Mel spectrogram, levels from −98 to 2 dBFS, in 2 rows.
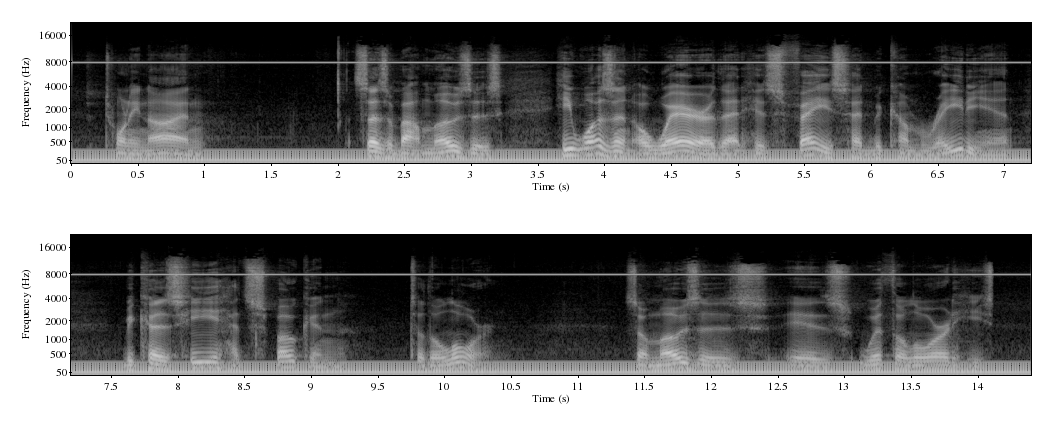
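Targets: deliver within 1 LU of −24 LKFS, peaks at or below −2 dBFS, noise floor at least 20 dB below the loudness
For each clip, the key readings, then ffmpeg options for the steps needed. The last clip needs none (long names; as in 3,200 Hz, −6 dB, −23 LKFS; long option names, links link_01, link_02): mains hum 50 Hz; hum harmonics up to 250 Hz; level of the hum −26 dBFS; interfering tone 7,800 Hz; level of the tone −29 dBFS; integrated loudness −25.0 LKFS; sample peak −8.0 dBFS; target loudness −24.0 LKFS
→ -af "bandreject=frequency=50:width_type=h:width=6,bandreject=frequency=100:width_type=h:width=6,bandreject=frequency=150:width_type=h:width=6,bandreject=frequency=200:width_type=h:width=6,bandreject=frequency=250:width_type=h:width=6"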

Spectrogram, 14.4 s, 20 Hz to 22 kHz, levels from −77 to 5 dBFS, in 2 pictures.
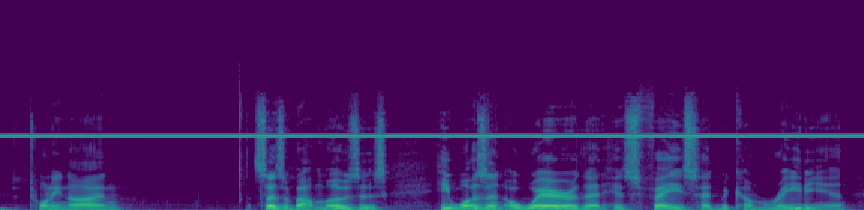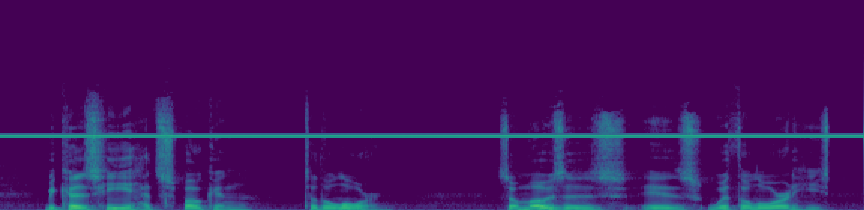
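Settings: mains hum none found; interfering tone 7,800 Hz; level of the tone −29 dBFS
→ -af "bandreject=frequency=7800:width=30"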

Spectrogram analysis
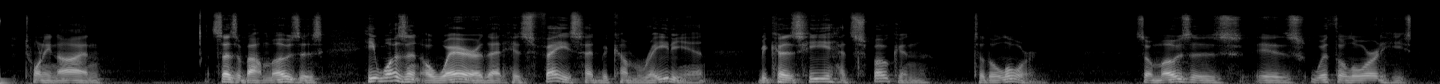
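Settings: interfering tone none found; integrated loudness −29.0 LKFS; sample peak −9.5 dBFS; target loudness −24.0 LKFS
→ -af "volume=5dB"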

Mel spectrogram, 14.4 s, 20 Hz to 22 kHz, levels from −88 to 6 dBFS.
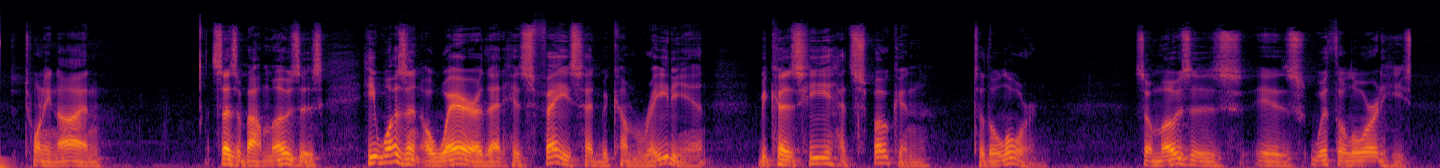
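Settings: integrated loudness −24.0 LKFS; sample peak −4.5 dBFS; background noise floor −55 dBFS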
